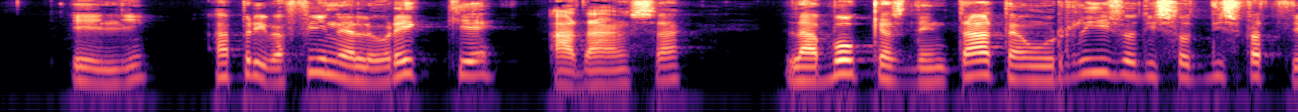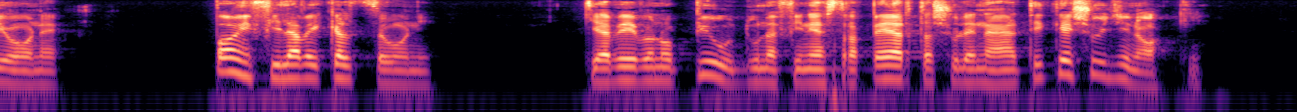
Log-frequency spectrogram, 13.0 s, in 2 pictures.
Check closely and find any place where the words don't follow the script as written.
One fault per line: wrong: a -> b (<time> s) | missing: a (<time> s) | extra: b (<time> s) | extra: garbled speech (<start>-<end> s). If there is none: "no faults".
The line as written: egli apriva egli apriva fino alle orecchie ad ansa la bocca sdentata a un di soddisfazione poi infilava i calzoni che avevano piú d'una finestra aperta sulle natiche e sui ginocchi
missing: egli apriva (1.4 s)
extra: riso (5.3 s)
